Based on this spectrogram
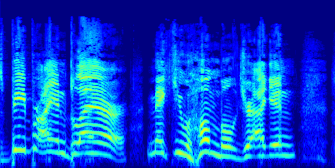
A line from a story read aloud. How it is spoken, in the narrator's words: He yells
